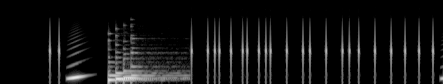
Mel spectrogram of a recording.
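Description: Texting-app sound effects: a short rising bloop and a bright chiming tone that rings and fades, followed by about two seconds of rapid keyboard typing clicks.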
